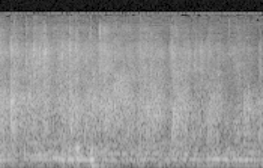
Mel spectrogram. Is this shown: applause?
yes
